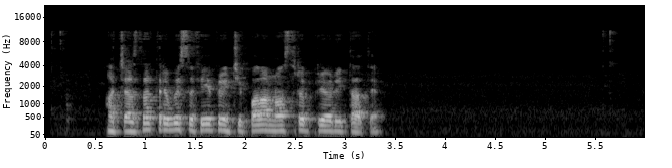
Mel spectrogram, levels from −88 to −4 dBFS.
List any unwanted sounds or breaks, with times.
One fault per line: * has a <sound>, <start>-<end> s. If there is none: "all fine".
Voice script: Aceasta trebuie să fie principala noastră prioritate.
all fine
